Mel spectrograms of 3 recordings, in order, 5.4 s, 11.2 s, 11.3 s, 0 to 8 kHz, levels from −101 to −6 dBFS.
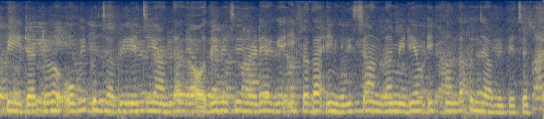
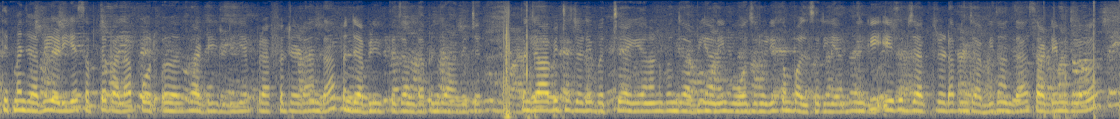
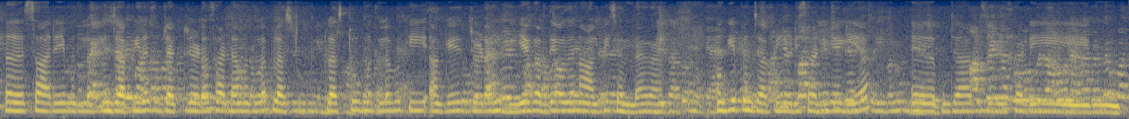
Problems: constant background noise, continuous background conversations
